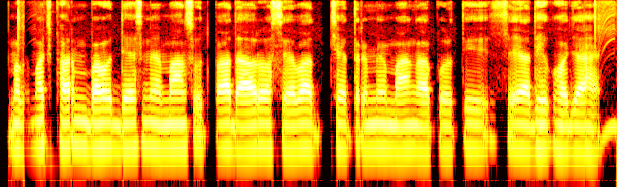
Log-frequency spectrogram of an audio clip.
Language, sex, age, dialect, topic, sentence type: Magahi, male, 18-24, Southern, agriculture, statement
